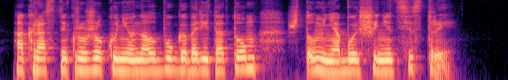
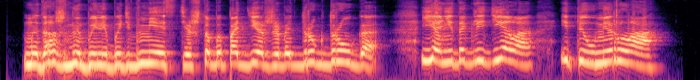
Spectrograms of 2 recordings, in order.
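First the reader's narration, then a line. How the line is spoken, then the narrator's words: Furious shrieking. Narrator (Russian): Я продолжаю визжать, в ярости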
